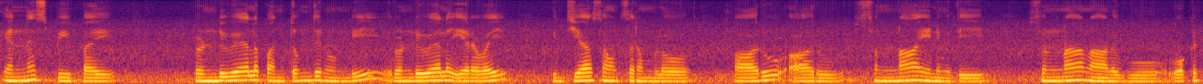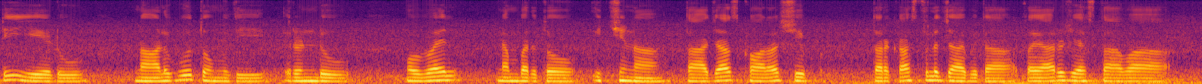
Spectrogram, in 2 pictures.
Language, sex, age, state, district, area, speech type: Telugu, male, 45-60, Andhra Pradesh, East Godavari, urban, read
